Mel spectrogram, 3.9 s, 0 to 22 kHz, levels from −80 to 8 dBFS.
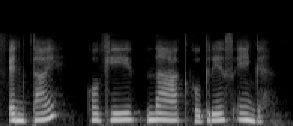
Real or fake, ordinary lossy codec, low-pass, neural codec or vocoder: fake; none; 7.2 kHz; codec, 16 kHz, about 1 kbps, DyCAST, with the encoder's durations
